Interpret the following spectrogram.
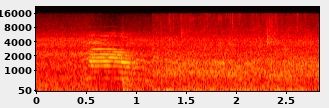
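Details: Ragdoll cat that hates baths yet cooperates, bathed at year's end: one short harmonic meow, rising then falling, lasting under half a second, over steady running water.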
